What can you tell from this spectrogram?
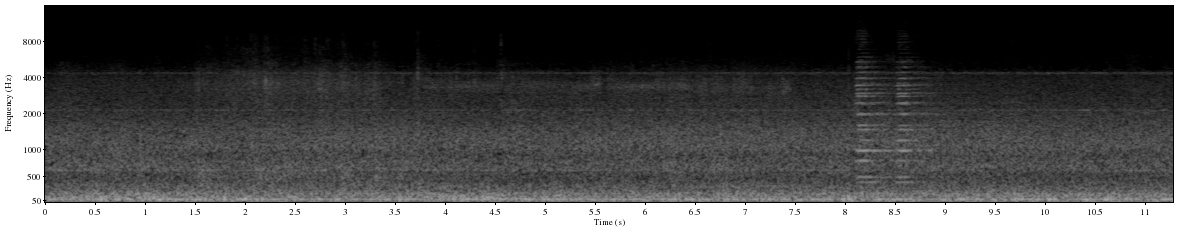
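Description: Union Pacific SD70ACe diesel locomotive's EMD 710 engine running with a steady low rumble as the locomotive rolls slowly along, with two short horn blasts about eight seconds in.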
